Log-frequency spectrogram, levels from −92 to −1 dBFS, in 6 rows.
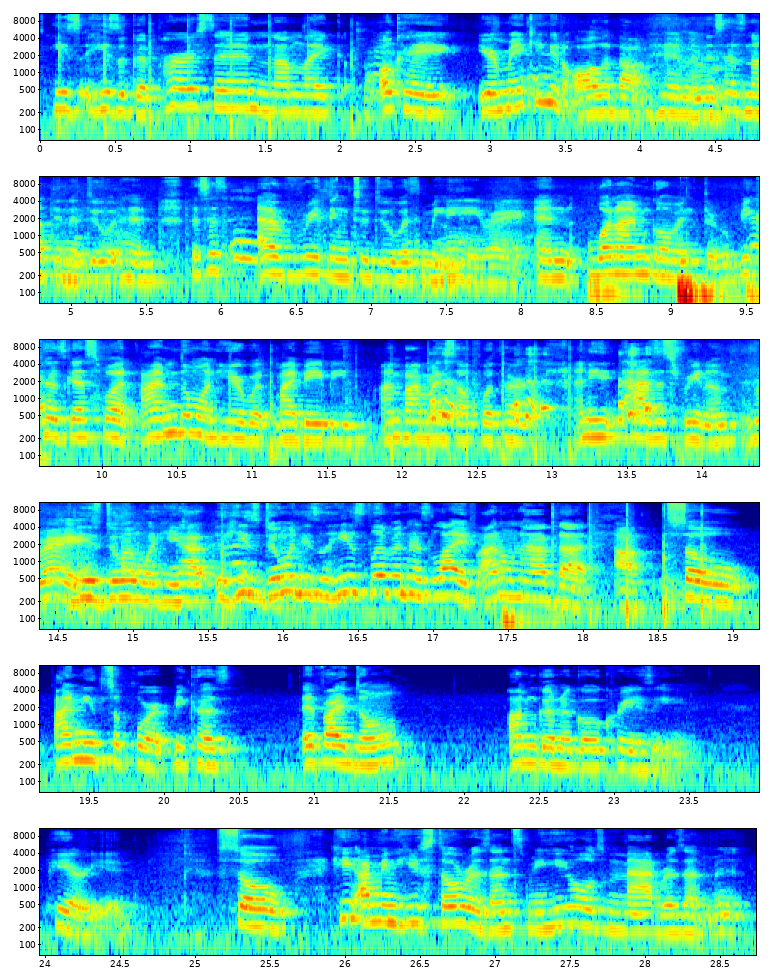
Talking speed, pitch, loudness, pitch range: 205 wpm, 205 Hz, -30 LUFS, 185-230 Hz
